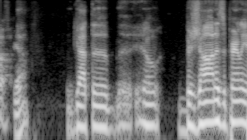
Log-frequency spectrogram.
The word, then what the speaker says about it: Bijan: Got the Bijan is apparently how Bijan wants his name pronounced in the NFL, so we'll go with that.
